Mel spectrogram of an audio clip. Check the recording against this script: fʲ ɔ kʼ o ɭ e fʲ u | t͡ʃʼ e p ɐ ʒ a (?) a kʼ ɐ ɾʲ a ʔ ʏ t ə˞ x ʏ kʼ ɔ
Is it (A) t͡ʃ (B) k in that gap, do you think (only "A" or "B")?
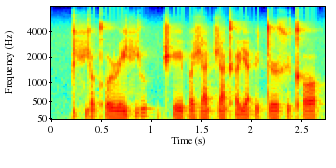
A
